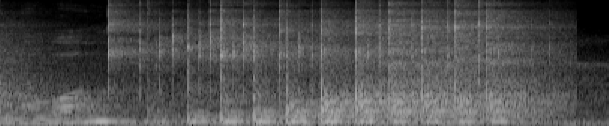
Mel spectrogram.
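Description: A hammer knocks wall plugs flush into drilled holes in a wall, a quick run of sharp, close taps of varying loudness.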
